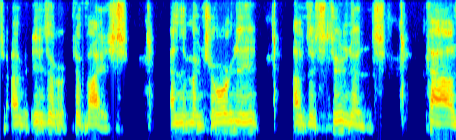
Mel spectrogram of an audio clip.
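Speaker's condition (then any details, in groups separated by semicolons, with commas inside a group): Head and neck cancer; left vagus nerve severed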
